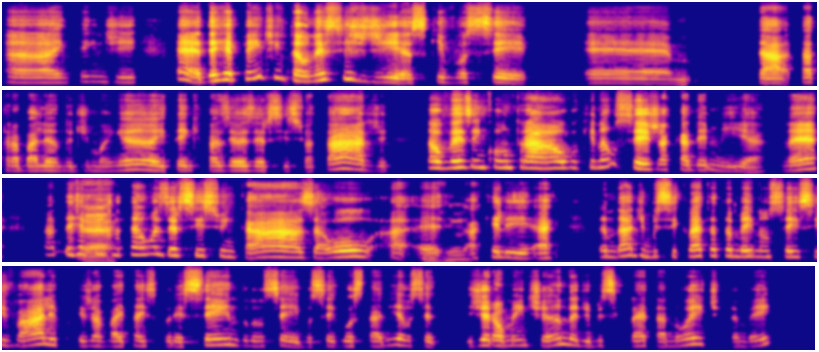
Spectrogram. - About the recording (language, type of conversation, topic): Portuguese, advice, Como posso começar e manter uma rotina de exercícios sem ansiedade?
- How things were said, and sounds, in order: none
